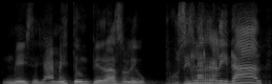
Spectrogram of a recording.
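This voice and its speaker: A man's voice: a little high, very animated, fast, a bit bright. A man preaching a sermon to his congregation, telling a story and asking rising rhetorical questions. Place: church.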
